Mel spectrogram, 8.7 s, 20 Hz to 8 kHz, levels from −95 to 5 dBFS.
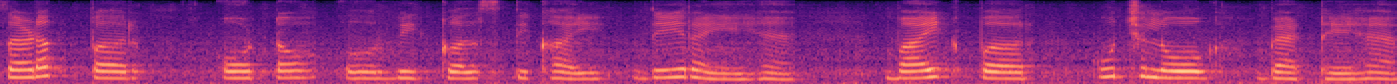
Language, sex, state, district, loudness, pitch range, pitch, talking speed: Hindi, female, Punjab, Fazilka, -17 LUFS, 225-255 Hz, 235 Hz, 105 wpm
